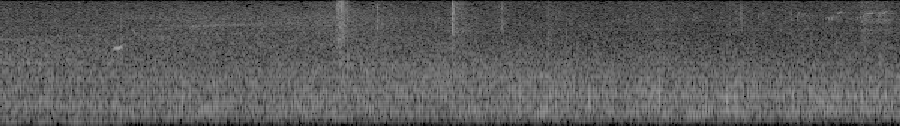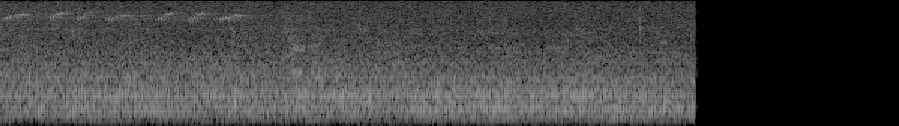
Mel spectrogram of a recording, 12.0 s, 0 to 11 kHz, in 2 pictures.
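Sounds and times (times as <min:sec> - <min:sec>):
low street murmur: 0:00.0 - 0:10.6.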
